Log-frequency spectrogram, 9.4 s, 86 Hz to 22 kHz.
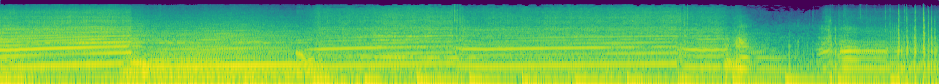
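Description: Lamborghini Huracán's naturally aspirated V10 pulling hard through the gears. The pitch climbs in each gear and steps back at each shift, about four times. It lets off near the end with a short run of sharp crackles.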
